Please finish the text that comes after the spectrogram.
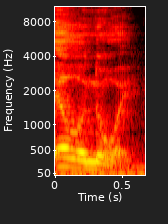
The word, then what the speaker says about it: Illinois: It's pronounced Illinois. So it ain't Illinois. It's Illinois. Chicago, Illinois.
